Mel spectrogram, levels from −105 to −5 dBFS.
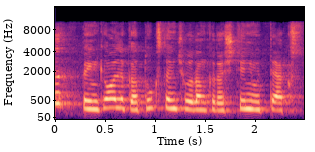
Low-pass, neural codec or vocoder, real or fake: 9.9 kHz; vocoder, 22.05 kHz, 80 mel bands, Vocos; fake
